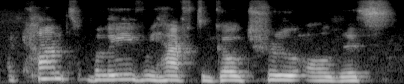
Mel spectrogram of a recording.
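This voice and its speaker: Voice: mid-range voice, unhurried, darkish tone, natural voice. A performer playing a foul-mouthed, jaded male rock band member at an informal script table read, blunt and sardonic. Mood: weary. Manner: blunt, sweary. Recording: clear background noise.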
